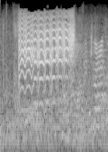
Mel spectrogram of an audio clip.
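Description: A whinny: one high, quavering neigh lasting about a second, starting shortly after the start.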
